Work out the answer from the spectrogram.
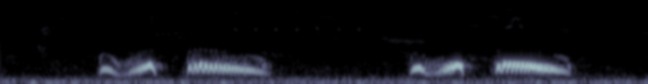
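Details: Decoy spotted dove calling to draw in wild doves: two phrases, each a quick double-humped note then a drawn-out, gently falling coo, loud and clear above faint low background noise.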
